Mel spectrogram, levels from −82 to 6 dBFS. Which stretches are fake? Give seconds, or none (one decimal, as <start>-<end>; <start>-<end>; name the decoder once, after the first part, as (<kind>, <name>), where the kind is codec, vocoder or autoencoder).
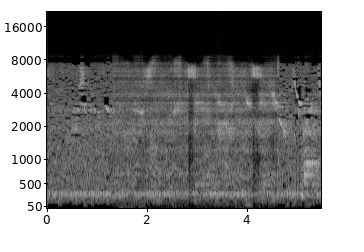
1.3-4.6 (codec, DAC)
